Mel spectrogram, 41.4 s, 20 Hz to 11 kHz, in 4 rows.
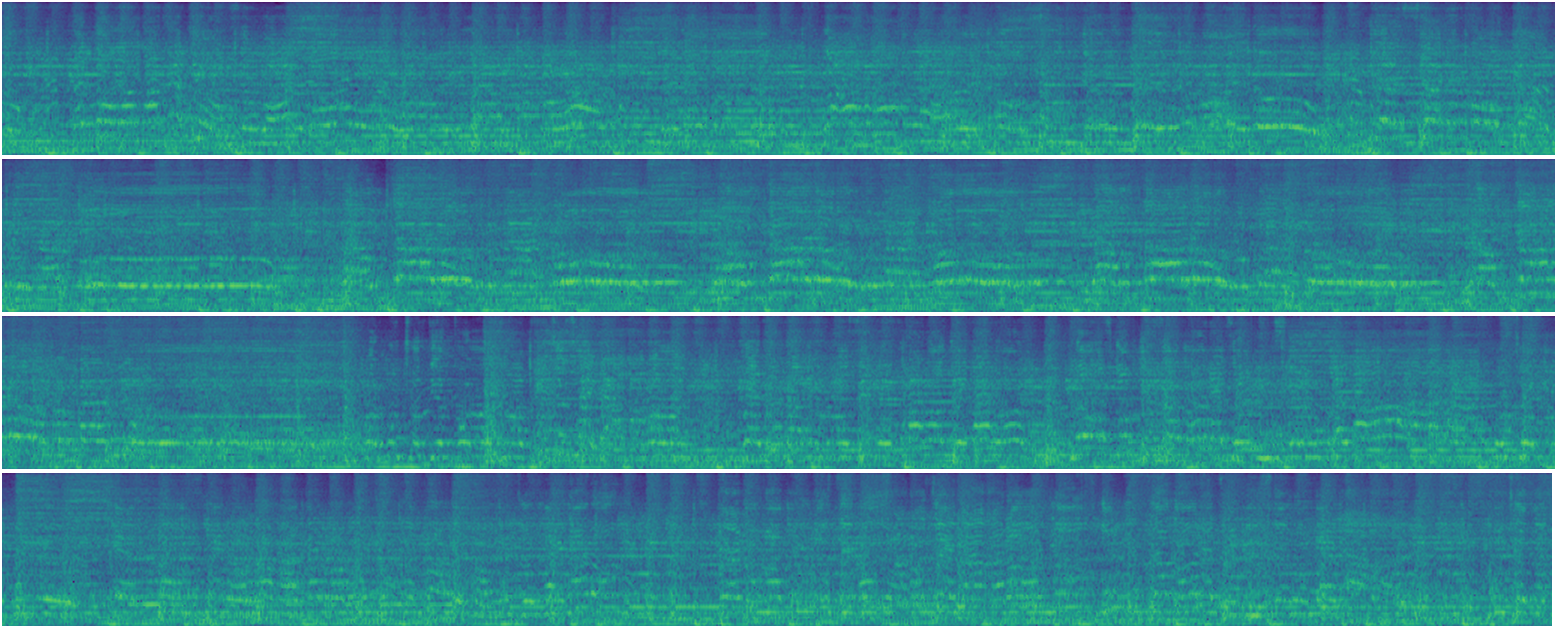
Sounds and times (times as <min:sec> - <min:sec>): Rock and roll: 0:00.0 - 0:41.3.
